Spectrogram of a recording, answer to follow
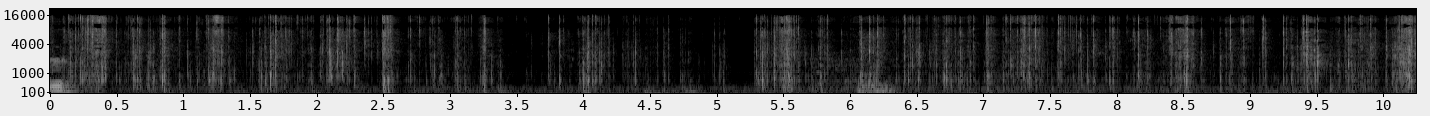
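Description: Plastic wrapper of a Panini Prizm football hanger pack being torn open and crinkled by hand: a dense run of sharp crackles and rustles with a couple of brief lulls.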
